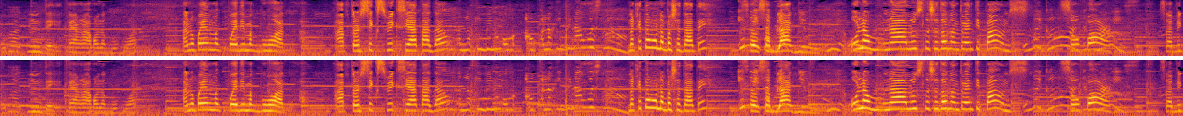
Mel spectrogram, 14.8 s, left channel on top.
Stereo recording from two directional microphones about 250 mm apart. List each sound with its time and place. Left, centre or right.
0.4 s speech: centre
